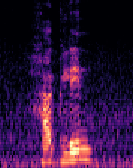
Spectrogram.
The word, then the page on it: haklin: Aneityum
